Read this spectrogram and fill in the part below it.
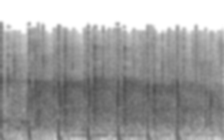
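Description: Audience applause at a financial aid session on a cold Michigan night, a modest round of clapping from a smaller crowd with a few sharp, distinct claps standing out, fairly faint and distant.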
